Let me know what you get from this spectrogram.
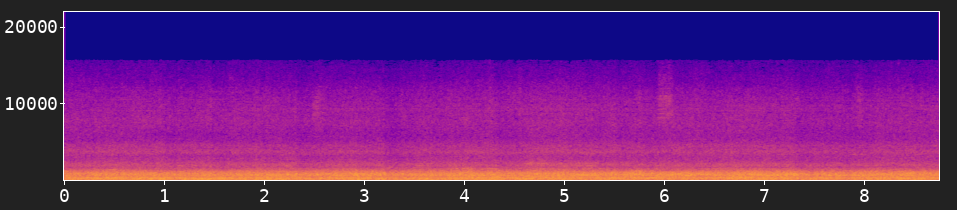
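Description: Steady running noise inside the saloon of a moving Class 153 diesel multiple unit. The rumble of its underfloor Cummins diesel engine blends with the wheels on the rails, mostly low-pitched and unbroken.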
